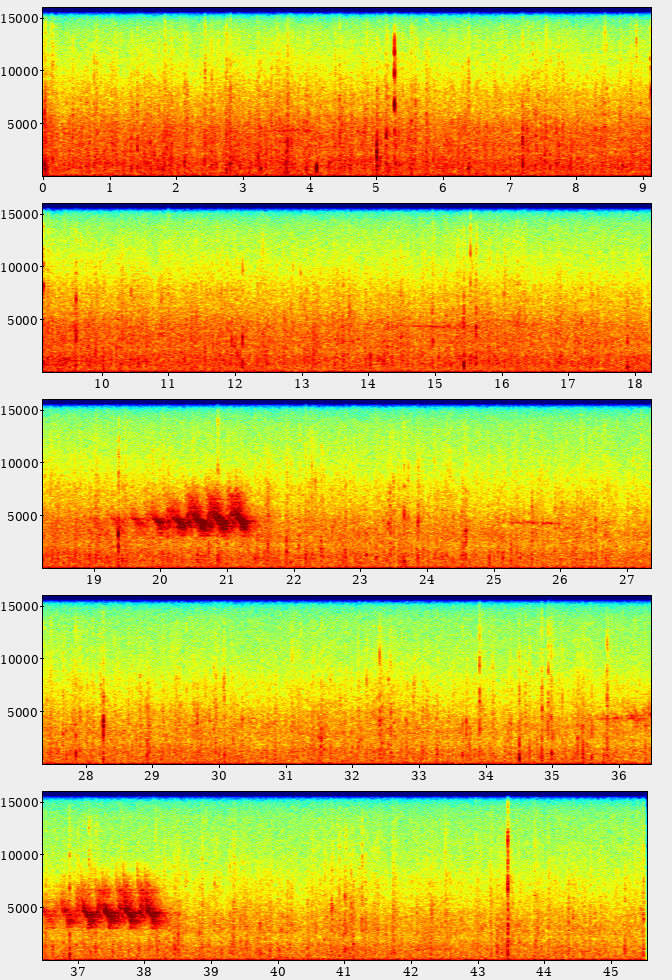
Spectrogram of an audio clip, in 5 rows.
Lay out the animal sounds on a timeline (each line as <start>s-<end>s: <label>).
14.5s-15.8s: Black-throated Green Warbler (Setophaga virens)
18.9s-21.6s: Ovenbird (Seiurus aurocapilla)
25.0s-26.4s: Black-throated Green Warbler (Setophaga virens)
35.3s-38.4s: Ovenbird (Seiurus aurocapilla)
